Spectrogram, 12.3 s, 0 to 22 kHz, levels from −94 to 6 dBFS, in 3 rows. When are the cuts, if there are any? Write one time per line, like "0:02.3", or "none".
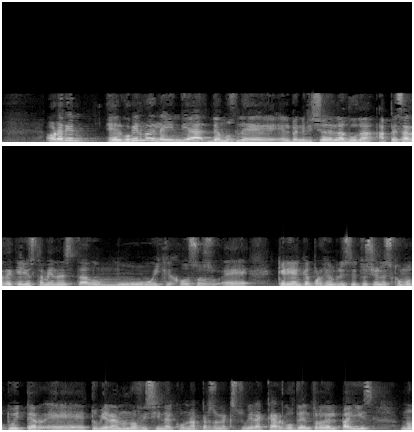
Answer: none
